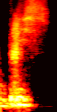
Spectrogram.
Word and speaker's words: Driss: Gravement, il déclara au commissaire que je m'appelais Driss, avec 2 S, s'il vous plaît, Idriss en arabe, mais on prononce Driss, que j'étais bien son fils et qu'il était content de moi.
